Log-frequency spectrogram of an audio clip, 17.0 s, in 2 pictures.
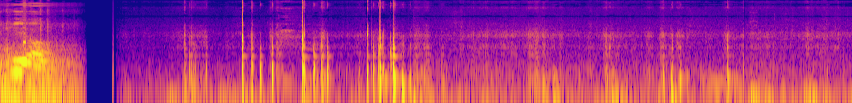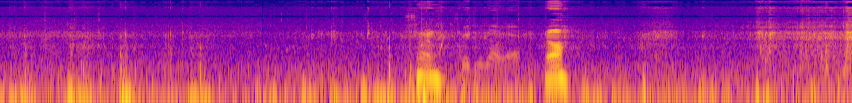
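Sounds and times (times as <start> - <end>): water lapping and splashing: 1.2 - 17.0
sharp knocks and clicks: 1.8 - 4.4.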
